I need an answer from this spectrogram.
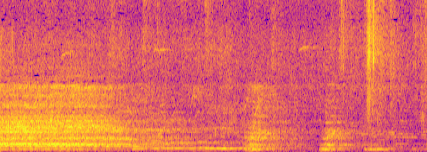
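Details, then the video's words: Howler monkeys calling near the visitor center at Xunantunich in Belize: a long low roaring chorus that fades, then short grunting bursts. "Howler Monkeys - Belize"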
